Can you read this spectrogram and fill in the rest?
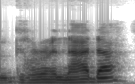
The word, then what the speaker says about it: Granada: Real Madrid est premier, alors que Granada, c'est comme ça que ça se prononce en espagnol, est 19e actuellement du championnat d'Espagne.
